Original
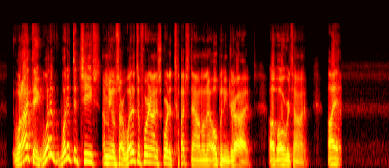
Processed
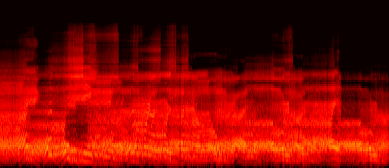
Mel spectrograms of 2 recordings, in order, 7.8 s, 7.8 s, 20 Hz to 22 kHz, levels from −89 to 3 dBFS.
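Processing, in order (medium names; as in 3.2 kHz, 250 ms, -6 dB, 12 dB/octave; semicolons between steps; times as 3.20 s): reverse spectral sustain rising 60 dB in 2.16 s; band-pass filter 490 Hz, Q 1.2; differentiator; hum notches 60/120/180/240/300/360/420/480 Hz; echo from a far wall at 300 m, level -6 dB; reverse; compression 12:1, threshold -48 dBFS, peak gain reduction 16 dB; reverse; trim +12 dB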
